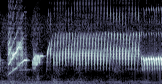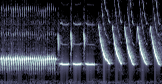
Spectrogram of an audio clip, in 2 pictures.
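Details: Domestic canary training song: a falling whistled sweep, a long fast buzzy trill, a low steady rolling tour, then short repeated notes and a series of rapid descending slurred whistles, about four per second.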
